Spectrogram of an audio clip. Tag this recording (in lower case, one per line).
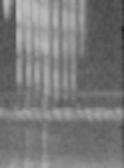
wild animals
insect
animal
